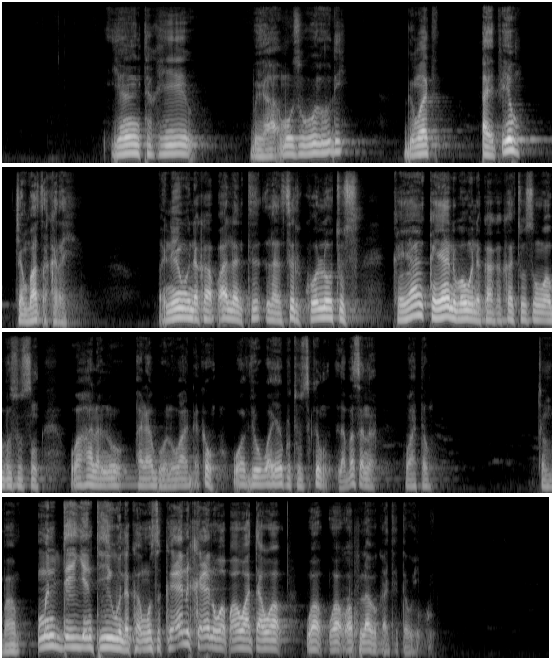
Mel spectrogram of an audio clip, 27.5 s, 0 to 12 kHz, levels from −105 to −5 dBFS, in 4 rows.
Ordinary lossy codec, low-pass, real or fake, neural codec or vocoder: none; 10.8 kHz; real; none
